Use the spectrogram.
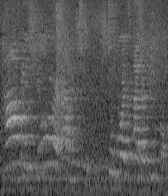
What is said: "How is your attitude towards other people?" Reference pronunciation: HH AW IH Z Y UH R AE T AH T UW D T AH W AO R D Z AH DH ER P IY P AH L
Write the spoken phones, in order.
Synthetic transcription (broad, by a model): HH AW IH Z Y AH R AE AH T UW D T AH W AO R D Z AH DH ER P IY P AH L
